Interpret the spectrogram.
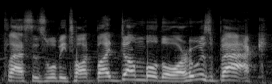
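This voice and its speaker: Man putting on a pompous, high-pitched school official. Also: moderate pace, faint music behind, lightly acted. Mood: officious.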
